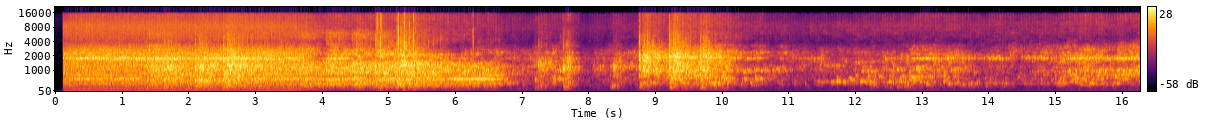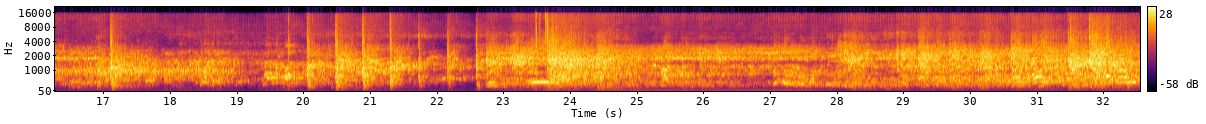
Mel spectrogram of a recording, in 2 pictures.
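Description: Factory-floor noise: dense clatter with irregular sharp knocks over a faint steady hum, and indistinct voices. It comes in abruptly at full level.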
